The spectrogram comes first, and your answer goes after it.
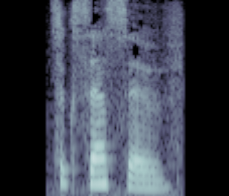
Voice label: "successive", spelling

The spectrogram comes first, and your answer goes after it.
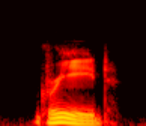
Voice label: "greed", spelling

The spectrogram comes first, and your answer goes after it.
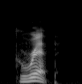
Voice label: "grip", spelling

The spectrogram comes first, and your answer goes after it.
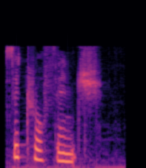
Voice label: "citril finch", English

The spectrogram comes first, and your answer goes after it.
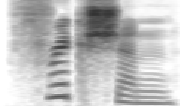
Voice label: "friction", English voice, spelling

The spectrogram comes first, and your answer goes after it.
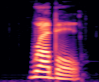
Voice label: "rubble", English

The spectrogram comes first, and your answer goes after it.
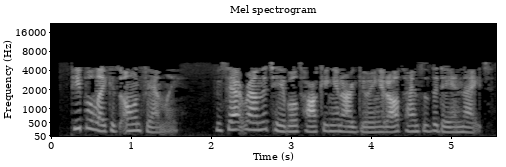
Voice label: M

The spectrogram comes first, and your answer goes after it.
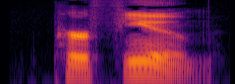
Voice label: "perfume", English, voice

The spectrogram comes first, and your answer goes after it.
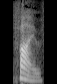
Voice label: "five", spelling

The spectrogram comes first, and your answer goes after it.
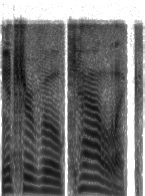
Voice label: "intervocalic", English

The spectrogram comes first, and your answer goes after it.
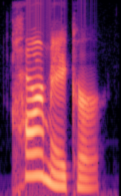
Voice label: "carmaker", spelling

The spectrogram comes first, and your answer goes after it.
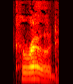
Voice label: "corrode", voice spelling

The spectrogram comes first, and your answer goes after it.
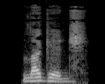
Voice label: "luggage", spelling

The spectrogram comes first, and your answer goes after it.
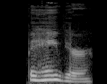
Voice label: "behaviour", English

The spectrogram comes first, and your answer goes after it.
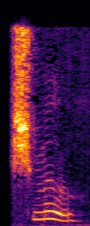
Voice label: "schmoo", English

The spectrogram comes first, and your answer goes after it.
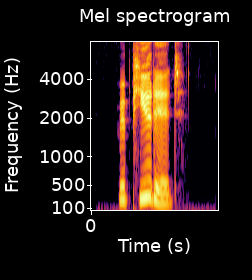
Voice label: "reputed", English

